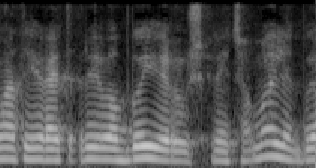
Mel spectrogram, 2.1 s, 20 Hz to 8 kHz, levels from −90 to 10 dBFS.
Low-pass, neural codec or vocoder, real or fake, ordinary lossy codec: 7.2 kHz; codec, 24 kHz, 1 kbps, SNAC; fake; Opus, 64 kbps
